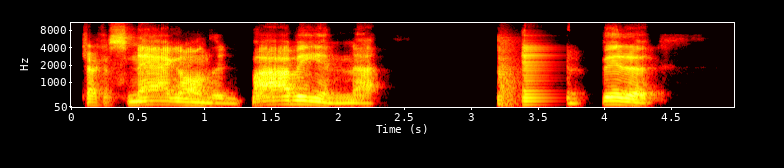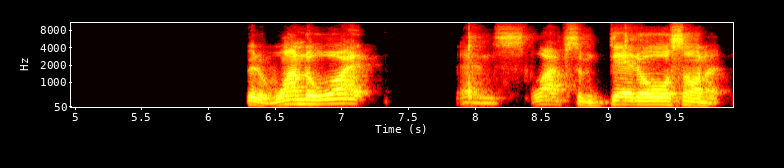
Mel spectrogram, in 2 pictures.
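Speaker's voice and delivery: broad, hammed-up Aussie slang delivery. Shown as a demonstration. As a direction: lay on the barbie-talk Aussie accent. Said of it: "how Aussie was that for you".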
